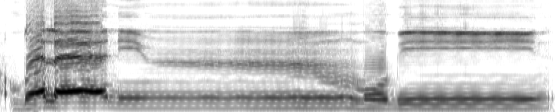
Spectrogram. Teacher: tanwinnya masuk ke mim, tapi masih menyisakan suara n-nya sedikit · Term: idgham bi gunnah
